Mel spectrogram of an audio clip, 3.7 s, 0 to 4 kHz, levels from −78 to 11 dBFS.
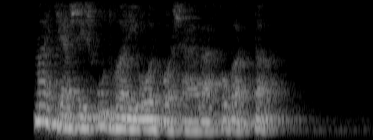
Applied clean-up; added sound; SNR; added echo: none; none; none; reverberation time 0.9 s.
